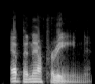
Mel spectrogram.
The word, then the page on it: epinephrine: American English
